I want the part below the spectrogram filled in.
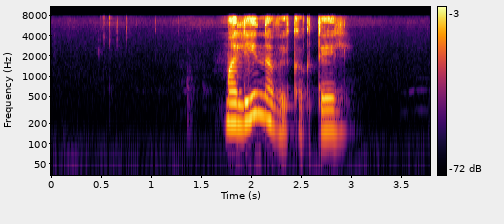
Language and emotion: Russian, neutral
